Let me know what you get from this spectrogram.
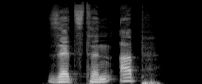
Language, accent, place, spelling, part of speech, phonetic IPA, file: German, Germany, Berlin, setzten ab, verb, [ˌz̥ɛt͡stn̩ ˈap], De-setzten ab.ogg
- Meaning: inflection of absetzen: 1. first/third-person plural preterite 2. first/third-person plural subjunctive II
